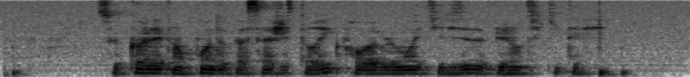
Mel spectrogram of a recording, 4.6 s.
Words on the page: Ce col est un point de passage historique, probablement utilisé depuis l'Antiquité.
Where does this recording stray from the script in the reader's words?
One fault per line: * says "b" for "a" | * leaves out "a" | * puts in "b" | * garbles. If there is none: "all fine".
all fine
